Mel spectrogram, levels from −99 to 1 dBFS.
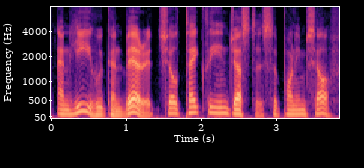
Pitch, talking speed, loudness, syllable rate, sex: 125 Hz, 190 wpm, -19 LUFS, 4.6 syllables/s, male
